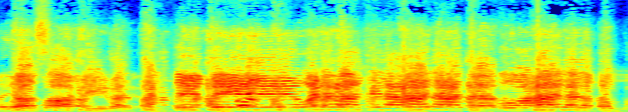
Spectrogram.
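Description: Male voices chanting an Arabic devotional nasheed (Sufi madih), the melody running on without a break.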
